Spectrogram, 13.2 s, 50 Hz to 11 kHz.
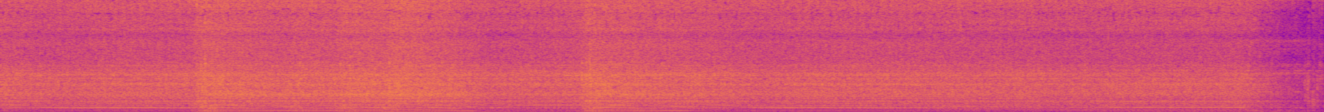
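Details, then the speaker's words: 2000 Honda Civic after a gear clamp was tightened around the rusted exhaust heat shield: the engine blips twice and drops cleanly back to a steady idle, with no metallic rattle on the revs; normal revving. "all right so I didn't notice anything else so I believe this here this was the reason for the uh for the rattling"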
